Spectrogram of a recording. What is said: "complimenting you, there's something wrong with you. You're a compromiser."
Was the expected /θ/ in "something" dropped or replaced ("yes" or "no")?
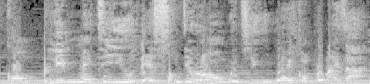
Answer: yes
